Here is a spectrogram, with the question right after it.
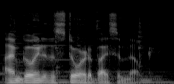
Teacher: The time between going and store is roughly the same as the time between store and buy. And those tiny function words to the to, some are just crushed down to fit that timing. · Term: rhythmic pulse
